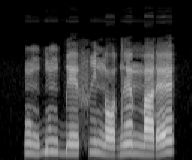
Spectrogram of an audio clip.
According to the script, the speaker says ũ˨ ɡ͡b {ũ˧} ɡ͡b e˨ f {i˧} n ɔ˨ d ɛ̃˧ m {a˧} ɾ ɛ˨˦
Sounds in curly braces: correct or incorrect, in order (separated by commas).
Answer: correct, correct, incorrect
